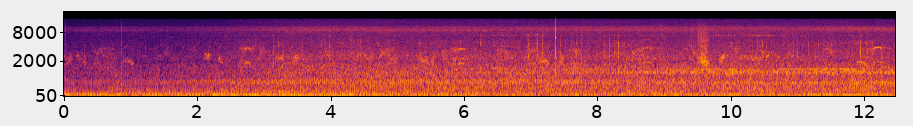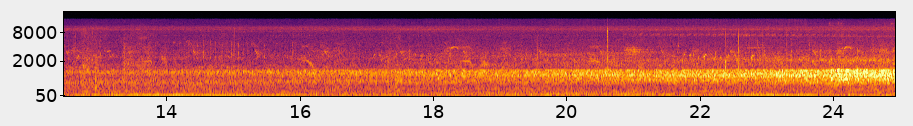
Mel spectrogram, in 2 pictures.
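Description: An electric multiple-unit suburban train approaching along the track. Its steady high hum fades in about halfway through and grows steadily louder toward the end, with scattered short bird calls over it.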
